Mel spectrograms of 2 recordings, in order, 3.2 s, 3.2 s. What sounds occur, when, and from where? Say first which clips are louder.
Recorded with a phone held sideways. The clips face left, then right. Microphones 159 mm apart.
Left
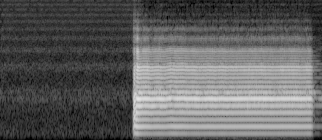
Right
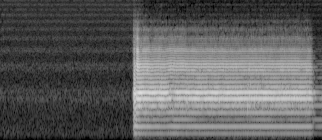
1.3 s a trumpet: left 5 dB; 50° left (ahead or behind), 0.8 m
